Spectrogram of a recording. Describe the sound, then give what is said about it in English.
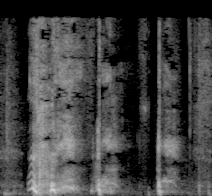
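Harsh coughing or throat clearing from a person with a cough comes in a few rough bursts: a longer cluster near the start, then shorter separate hacks with quiet gaps between them. “I appreciate you guys putting up with this cough because I need to talk through it.”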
